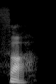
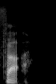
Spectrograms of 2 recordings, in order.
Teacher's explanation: You can see for all of these my tongue is between my teeth and that's how I get that sound. The air is moving out of my mouth as my tongue is placed between my teeth. th. Now, it's very common for students to replace this sound with the s, the zed, the t, or the duh sound.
